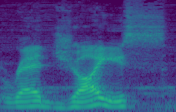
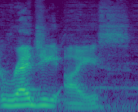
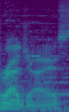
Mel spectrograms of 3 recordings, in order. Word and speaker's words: Regice: So this is going to be Regice, not Regice, which I know some of you guys like to pronounce with a double I. No, it's just Regice.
